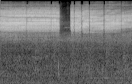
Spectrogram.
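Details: A male cicada in India, in a rural area, gives a steady, high-pitched buzzing drone with a few brief breaks; only males make this sound, produced from the abdomen.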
